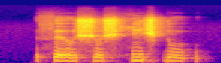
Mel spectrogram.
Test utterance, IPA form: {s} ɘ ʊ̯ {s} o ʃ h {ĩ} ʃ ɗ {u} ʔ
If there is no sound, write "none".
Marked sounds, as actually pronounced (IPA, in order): θ, ʃ, ĩ, u

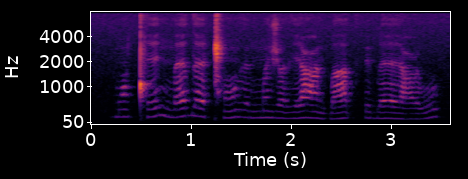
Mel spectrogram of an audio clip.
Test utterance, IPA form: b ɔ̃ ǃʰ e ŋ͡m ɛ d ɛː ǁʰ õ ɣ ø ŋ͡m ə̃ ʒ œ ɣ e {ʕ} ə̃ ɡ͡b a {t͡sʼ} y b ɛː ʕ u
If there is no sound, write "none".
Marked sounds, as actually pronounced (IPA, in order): ʕ, t͡sʼ

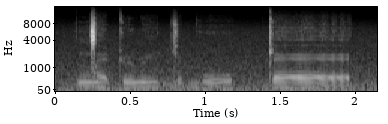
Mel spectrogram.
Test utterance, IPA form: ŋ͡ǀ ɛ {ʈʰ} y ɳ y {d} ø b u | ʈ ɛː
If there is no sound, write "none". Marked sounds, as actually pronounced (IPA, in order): ʈ, ɟ

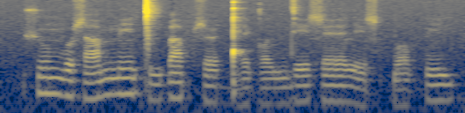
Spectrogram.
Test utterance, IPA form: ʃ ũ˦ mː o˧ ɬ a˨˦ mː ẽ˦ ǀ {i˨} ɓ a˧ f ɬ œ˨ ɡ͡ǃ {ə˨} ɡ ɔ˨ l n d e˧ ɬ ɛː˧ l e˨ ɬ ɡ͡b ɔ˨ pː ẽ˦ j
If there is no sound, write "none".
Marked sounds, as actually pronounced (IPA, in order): i˨, ɛ˨

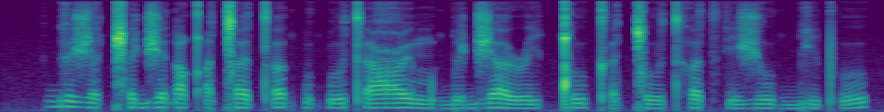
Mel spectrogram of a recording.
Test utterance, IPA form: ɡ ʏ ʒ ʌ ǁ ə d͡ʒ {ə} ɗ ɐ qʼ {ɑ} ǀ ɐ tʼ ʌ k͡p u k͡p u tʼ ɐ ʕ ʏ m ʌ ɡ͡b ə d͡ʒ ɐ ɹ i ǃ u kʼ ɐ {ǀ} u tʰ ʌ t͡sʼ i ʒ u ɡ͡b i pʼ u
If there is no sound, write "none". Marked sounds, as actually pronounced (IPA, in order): ə, ɐ, ǀ

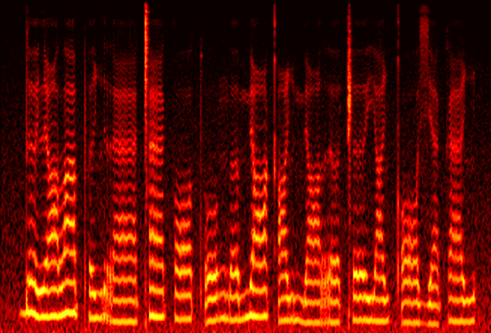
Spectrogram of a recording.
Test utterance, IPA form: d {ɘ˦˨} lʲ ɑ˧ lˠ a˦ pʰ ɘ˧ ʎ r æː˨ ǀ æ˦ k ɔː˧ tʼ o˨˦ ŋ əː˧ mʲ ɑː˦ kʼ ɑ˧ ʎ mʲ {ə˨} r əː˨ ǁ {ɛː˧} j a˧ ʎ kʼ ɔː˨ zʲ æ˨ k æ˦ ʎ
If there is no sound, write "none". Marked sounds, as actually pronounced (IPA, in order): ɘ˦˨, ɑ˨, ɘː˧

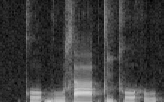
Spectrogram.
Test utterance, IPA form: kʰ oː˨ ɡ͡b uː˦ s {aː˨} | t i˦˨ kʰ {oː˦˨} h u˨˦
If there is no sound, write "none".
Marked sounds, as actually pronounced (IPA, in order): aː˨, oː˨

